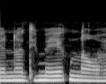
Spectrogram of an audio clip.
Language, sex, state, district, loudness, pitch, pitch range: Hindi, female, Uttar Pradesh, Shamli, -11 LUFS, 190 Hz, 185-195 Hz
